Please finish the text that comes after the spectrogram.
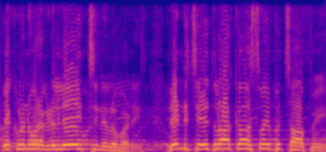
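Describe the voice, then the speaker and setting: A male pastor giving an impassioned sermon with prayer, proclaiming in repeated phrases and swinging between hushed and loud. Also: very high-pitched, a little fast, long reverb tail.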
